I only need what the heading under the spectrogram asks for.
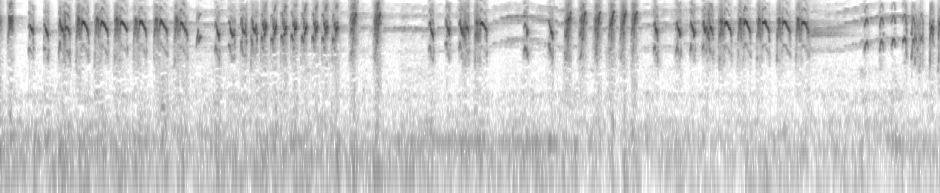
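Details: Olive-backed sunbird (sogok ontong) song, a tutor recording meant to draw out untrained sunbirds: fast, high, thin trills of sharp repeated notes, broken by short pauses, brief rising and falling whistles, then more rapid chattering bursts to the end.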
